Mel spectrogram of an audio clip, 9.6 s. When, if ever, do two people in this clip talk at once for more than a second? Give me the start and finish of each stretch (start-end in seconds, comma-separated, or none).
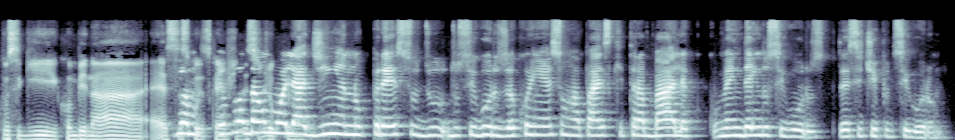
1.7-3.1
